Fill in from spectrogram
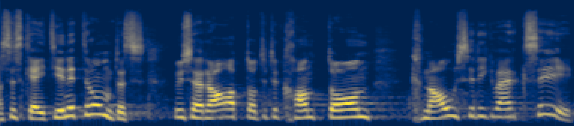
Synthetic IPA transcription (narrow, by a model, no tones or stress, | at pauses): ɑsoɛsɡ̥ɛɪt̚hiːnɪt̚d̥̪ɾʊmd̥ɑs | ysəɾɑːtɔd̪əɾd̥əɾkʰɑnt̪oːn | kχnɑwsəɾɪɡʋæːɾkseː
